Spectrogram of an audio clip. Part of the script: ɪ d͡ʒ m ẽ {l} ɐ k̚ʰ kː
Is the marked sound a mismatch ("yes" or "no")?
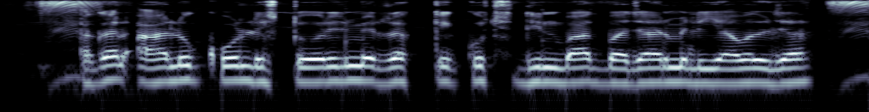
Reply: yes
